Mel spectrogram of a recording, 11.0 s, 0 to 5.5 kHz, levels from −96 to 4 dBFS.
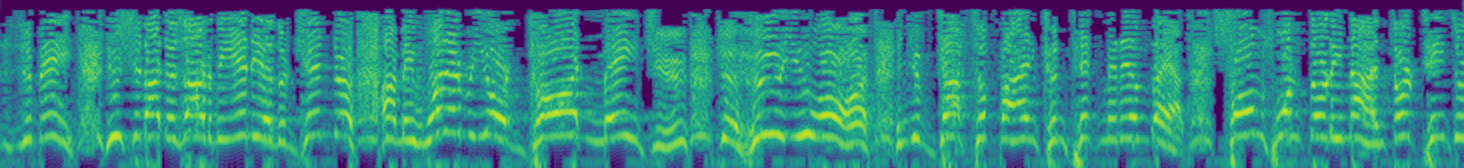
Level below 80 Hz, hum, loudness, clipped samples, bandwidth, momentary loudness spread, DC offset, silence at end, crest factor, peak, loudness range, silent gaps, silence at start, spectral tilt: -36 dBFS; none; -11 LUFS; under 0.1%; 5 kHz; 5 LU; under 0.1%; 0 s; 10 dB; -2 dBFS; 1 LU; none; 0 s; -6 dB/octave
